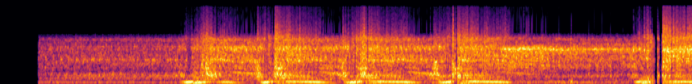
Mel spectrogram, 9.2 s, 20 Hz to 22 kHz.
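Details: Honda B21A1 engine revved in repeated blips: deep knock and clatter pulsing with each rise in revs; owner suspects rod knock, unconfirmed.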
